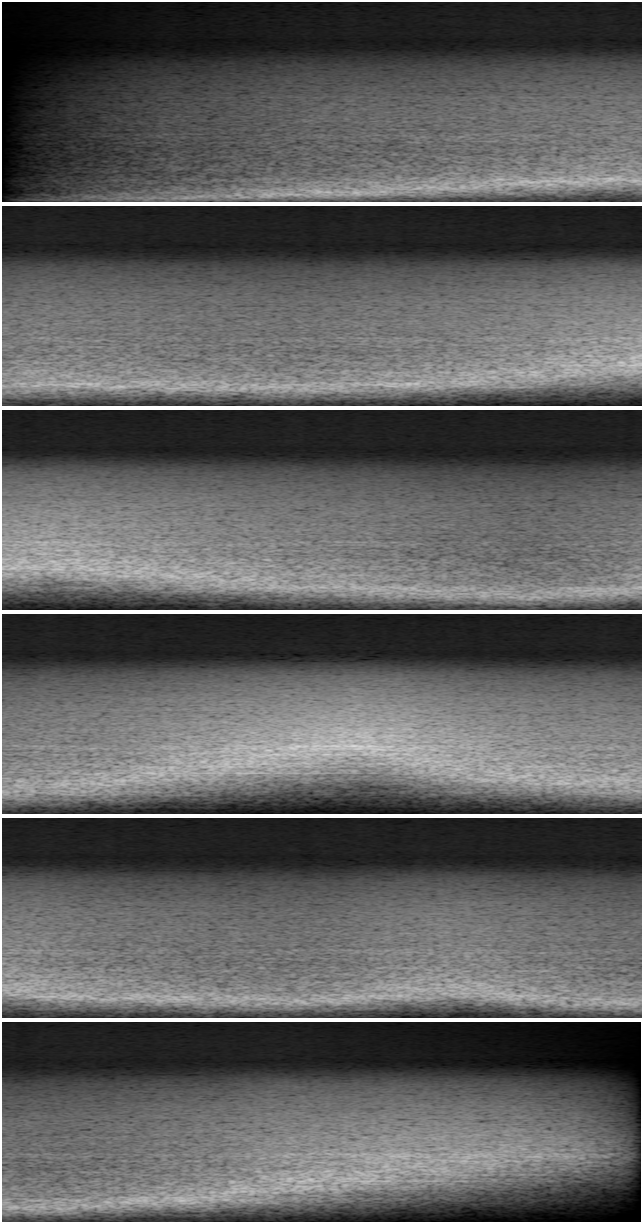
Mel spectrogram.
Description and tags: Cold howling wind suitable for artic or winter landscape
